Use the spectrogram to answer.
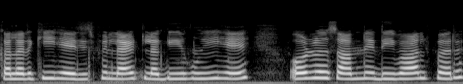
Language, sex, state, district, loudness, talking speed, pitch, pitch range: Hindi, female, Bihar, West Champaran, -14 LUFS, 155 wpm, 265 Hz, 255-280 Hz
